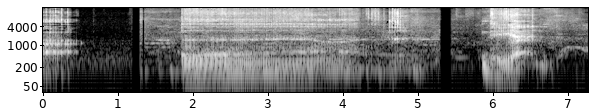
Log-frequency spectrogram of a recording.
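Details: Adult woman (a mom) burping hard; she says she sometimes swallows air. Several loud, drawn-out, rumbling burps separated by brief cuts, with faint background music.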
